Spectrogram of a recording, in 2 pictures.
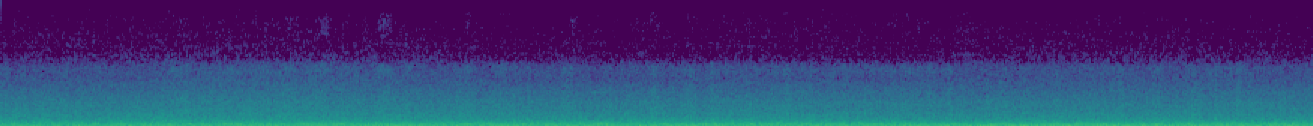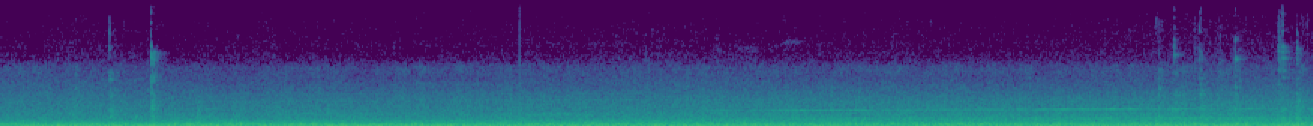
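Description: A train rumbles steadily along the rails, heard from inside the cab.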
